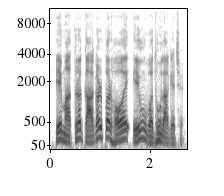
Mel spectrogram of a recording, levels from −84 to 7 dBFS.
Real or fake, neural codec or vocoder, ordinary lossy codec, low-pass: fake; vocoder, 22.05 kHz, 80 mel bands, WaveNeXt; none; none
